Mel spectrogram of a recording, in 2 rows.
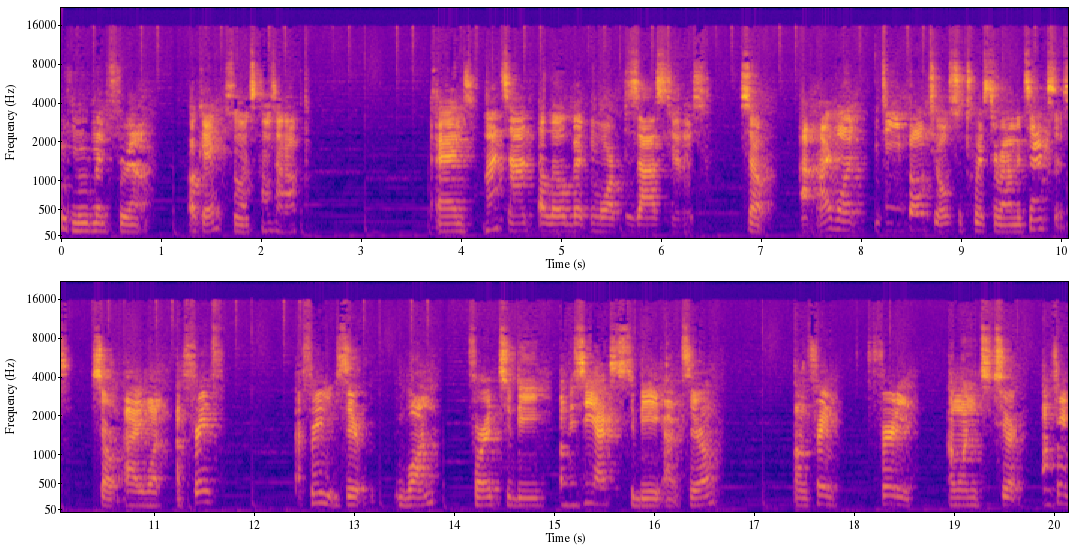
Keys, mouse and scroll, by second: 1.8-2.3 drag, 3.1-4.7 drag, 4.7 space, 5.5-6.0 drag, 6.0-8.5 middle drag, 10.8-15.4 drag, 15.4-17.2 right drag, 17.2-20.0 drag.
